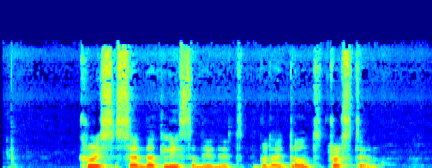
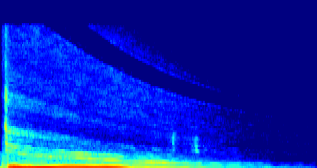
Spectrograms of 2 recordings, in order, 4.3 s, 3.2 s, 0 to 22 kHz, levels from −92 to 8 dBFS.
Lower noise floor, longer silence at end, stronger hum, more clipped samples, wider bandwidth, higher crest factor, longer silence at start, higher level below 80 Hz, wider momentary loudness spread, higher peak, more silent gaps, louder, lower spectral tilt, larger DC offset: about the same, -60 dBFS vs -62 dBFS; second, 0.55 s vs 1.3 s; neither; neither; first, 17 kHz vs 9.4 kHz; first, 20 dB vs 14 dB; first, 0.8 s vs 0.05 s; second, -58 dBFS vs -46 dBFS; second, 13 LU vs 24 LU; about the same, 0 dBFS vs -2 dBFS; neither; second, -19 LUFS vs -12 LUFS; second, -5 dB/octave vs -10 dB/octave; neither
